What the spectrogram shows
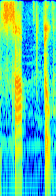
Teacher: Misalnya, kata Sabtu dalam bahasa Indonesia sering diucapkan Sabtu, di mana terlihat bunyi B berubah menjadi P sebagai akibat pengaruh huruf T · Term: asimilasi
